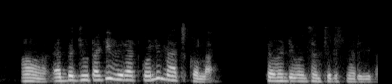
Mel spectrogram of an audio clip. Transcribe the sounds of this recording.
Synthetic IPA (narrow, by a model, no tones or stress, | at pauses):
ɦãːebed͡ʒuːʈaːkiʋiɾaːʈ̚kolːimaːt͡ʃkɔlːɐ̰ | sɛʋeɳʈiʋɐnsent͡ʃuɾismaɾiɡinɐ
